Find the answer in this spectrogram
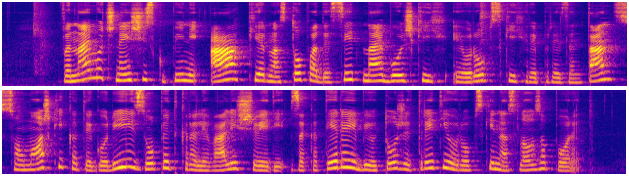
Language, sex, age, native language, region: Slovenian, female, 30-49, Slovenian, Zasavska region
